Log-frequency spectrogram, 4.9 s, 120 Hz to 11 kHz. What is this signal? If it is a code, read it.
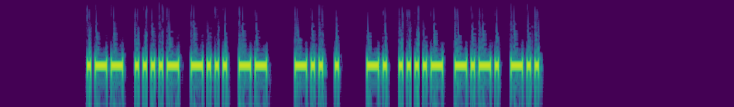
Morse code, heard as a keyed tone, about 46 wpm, 700 Hz. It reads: W4BM DE N4CD
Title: USA Callsign DE Callsign - 4 Characters - 45wpm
